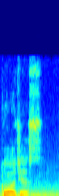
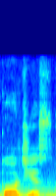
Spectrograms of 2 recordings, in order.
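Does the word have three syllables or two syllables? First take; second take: two syllables; three syllables. First: It is said with two syllables, gor-jus. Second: It is said with three syllables, gor-jee-us. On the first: The speaker calls it right. "इसका right pronunciation होता है गॉर्जस" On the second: The speaker calls it wrong. "ये right pronunciation इसका नहीं होता है"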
